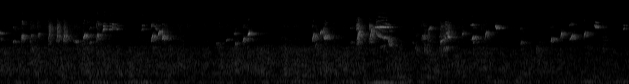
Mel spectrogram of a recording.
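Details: Female European goldfinch singing a bubbling run of high, liquid twitters and short buzzy trills, the phrases dense at first, pausing briefly, then resuming more loudly.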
